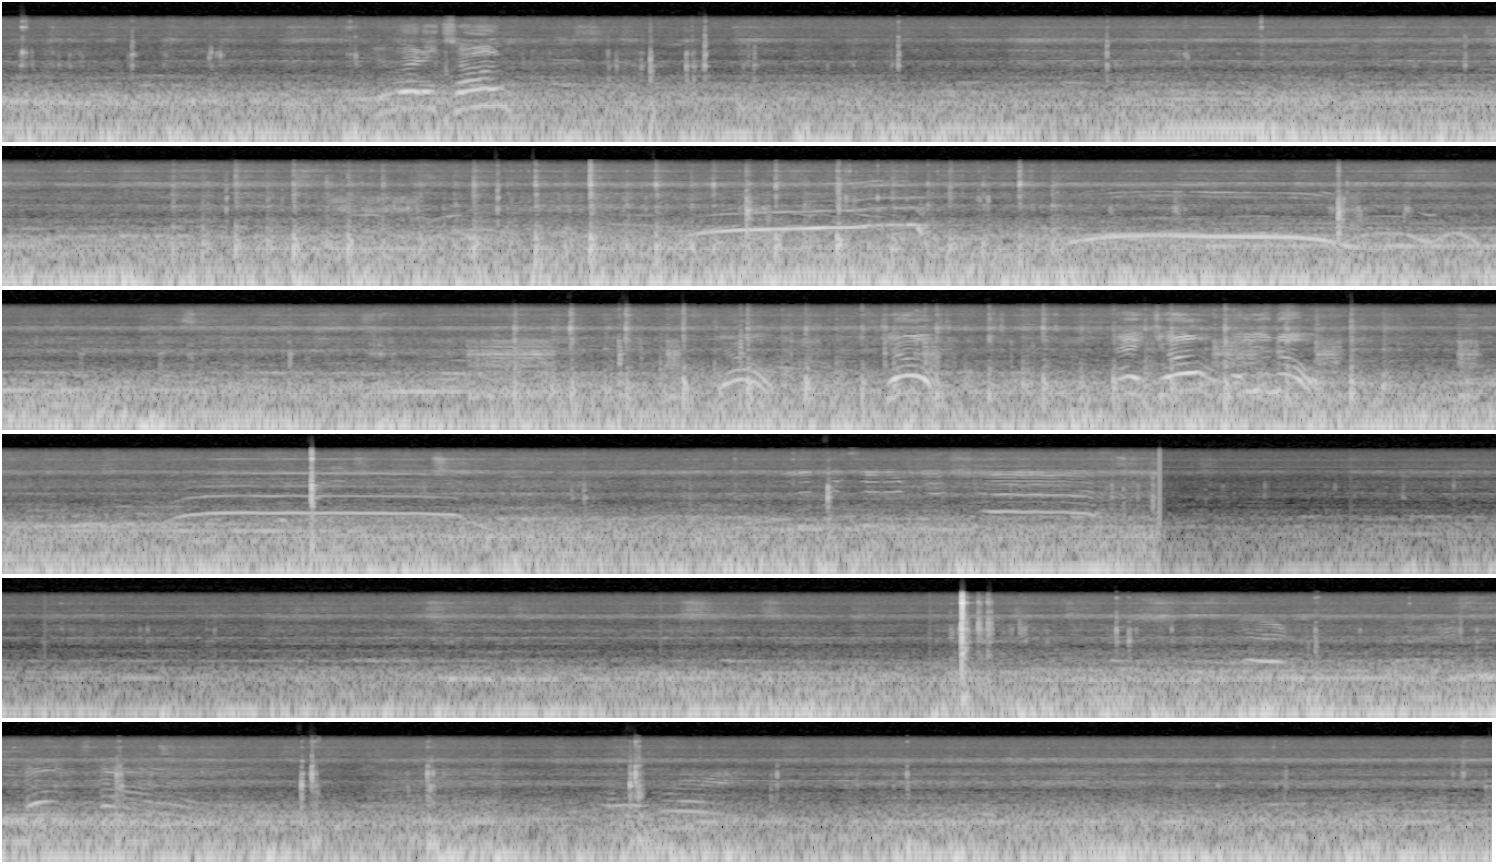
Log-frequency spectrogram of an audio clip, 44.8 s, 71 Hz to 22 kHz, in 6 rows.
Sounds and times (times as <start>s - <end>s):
Speech: 1.8s - 2.6s, 20.5s - 21.6s.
